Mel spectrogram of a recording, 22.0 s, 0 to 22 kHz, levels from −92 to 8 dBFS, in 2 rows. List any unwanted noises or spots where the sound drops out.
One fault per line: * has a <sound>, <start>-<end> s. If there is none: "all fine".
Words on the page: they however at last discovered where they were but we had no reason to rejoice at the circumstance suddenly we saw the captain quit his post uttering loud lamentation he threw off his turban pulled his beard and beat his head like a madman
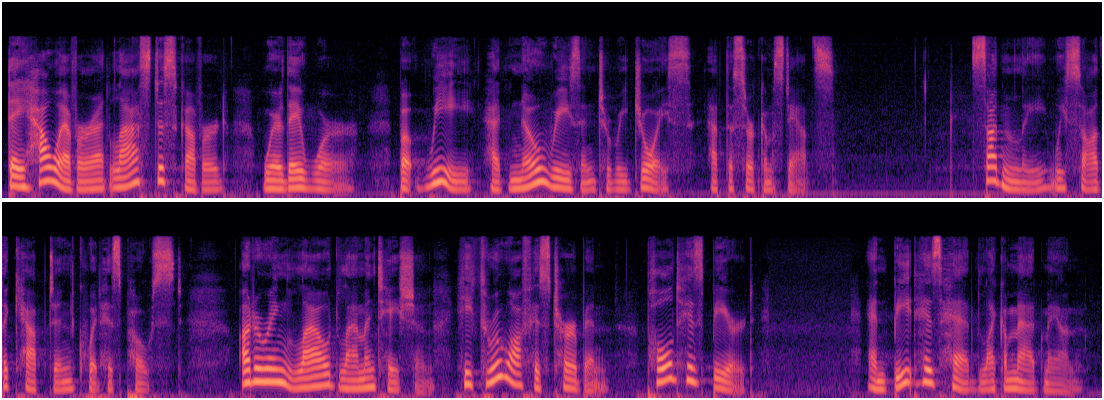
all fine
